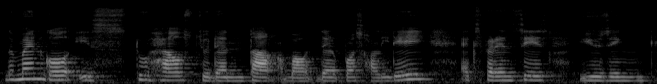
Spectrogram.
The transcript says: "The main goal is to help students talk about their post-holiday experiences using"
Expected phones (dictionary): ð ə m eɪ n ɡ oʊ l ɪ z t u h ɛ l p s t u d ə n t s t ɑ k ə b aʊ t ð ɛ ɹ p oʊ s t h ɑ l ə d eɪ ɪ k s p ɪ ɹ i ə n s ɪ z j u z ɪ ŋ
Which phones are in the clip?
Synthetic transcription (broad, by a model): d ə m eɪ n ɡ oʊ l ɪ s t u h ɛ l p s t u d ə n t t ɑ k ə b aʊ t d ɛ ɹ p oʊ s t h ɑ l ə d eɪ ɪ k s p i ɹ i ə n s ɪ s j u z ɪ ŋ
